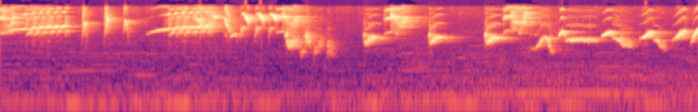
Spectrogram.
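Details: White-rumped shama song for prompting other shamas to sing; harsh rattling bursts give way to varied rich whistles, downward slurs and quick repeated high notes, over a faint low hum.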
